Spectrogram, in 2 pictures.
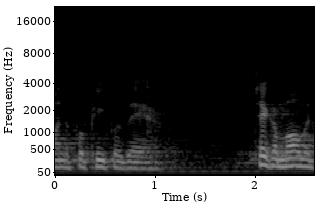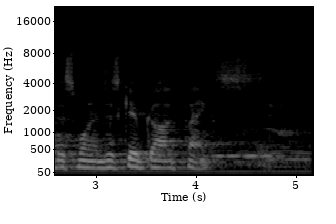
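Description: An elderly man speaks into a microphone over loudspeakers in a large echoing hall.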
